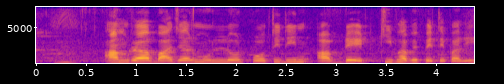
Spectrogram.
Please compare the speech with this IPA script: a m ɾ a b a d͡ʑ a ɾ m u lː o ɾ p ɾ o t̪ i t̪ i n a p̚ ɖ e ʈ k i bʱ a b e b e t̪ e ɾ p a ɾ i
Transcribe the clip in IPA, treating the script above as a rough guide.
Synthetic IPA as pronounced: a m ɾ a b a d͡ʑ a ɾ m u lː o ɾ p ɾ o t̪ i d̪ i n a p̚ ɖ e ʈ k i bʱ a b e p e t̪ e p a ɾ i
